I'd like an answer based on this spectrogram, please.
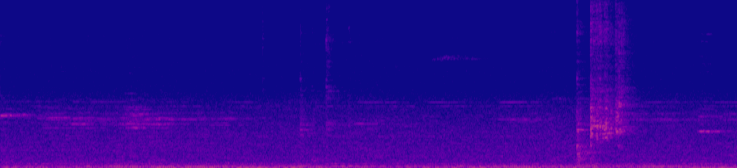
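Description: Steel ladle serving thick payesh from a steel pot into a glass bowl, with one sharp clink of the ladle against the pot about six seconds in, over a steady low hum.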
